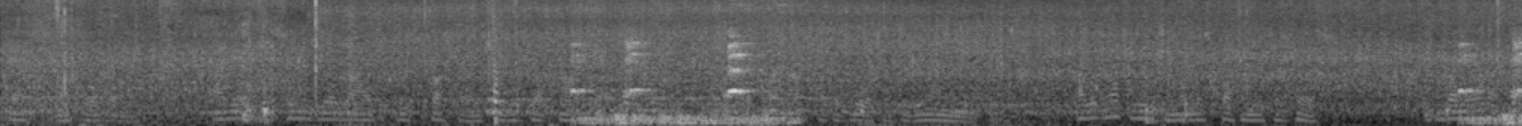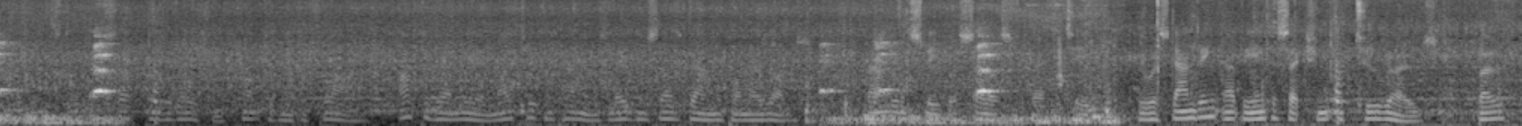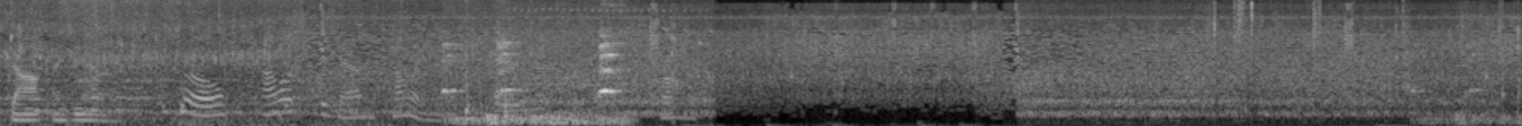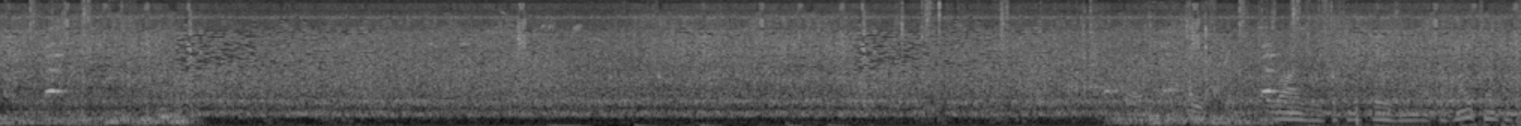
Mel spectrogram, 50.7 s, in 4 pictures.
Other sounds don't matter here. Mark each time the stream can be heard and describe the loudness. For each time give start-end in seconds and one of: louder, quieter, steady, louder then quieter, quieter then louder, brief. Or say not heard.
0.0-50.6 steady.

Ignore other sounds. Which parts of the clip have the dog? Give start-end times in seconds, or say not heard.
4.8-6.7, 12.2-13.8, 19.5-22.1, 29.1-30.6, 37.1-39.7, 47.2-48.8.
